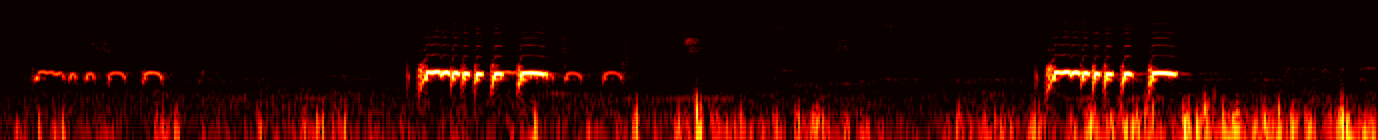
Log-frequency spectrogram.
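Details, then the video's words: Local zebra dove lure calling rivals: soft stuttering coo notes, then two loud trilled rolling coos about three seconds apart, the first ending in a pulsed tail, with low background rumble. "Perkutut lokal gacor JUARA Pikat terbaik paling jago memanggil lawan"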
